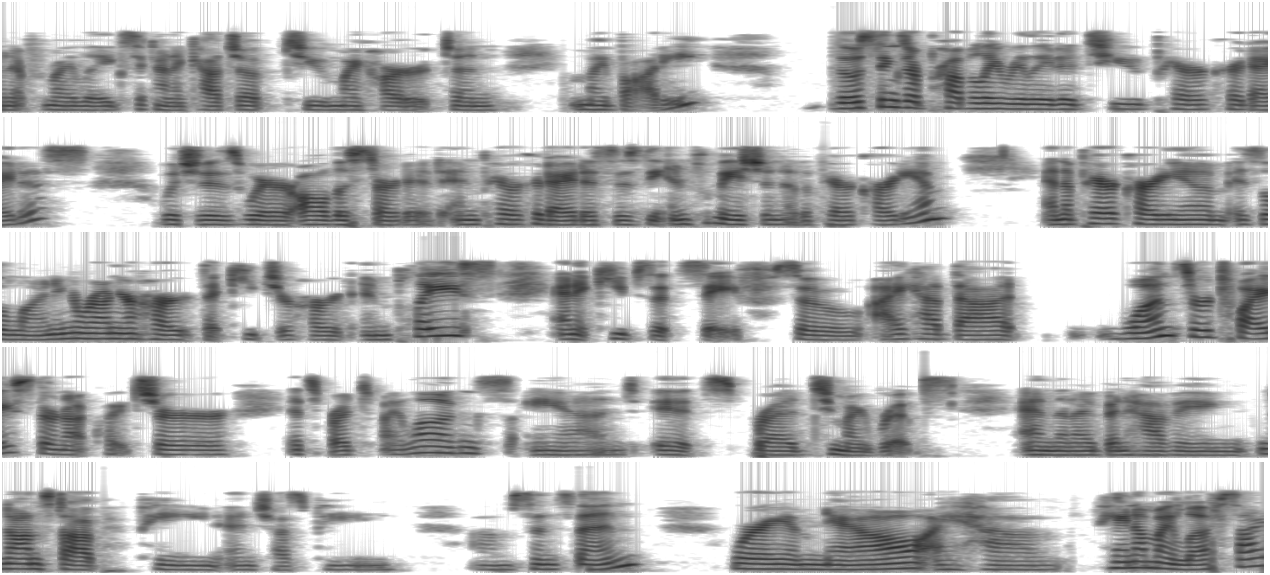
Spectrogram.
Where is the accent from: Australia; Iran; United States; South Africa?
United States; Sacramento, California; moved away as an adult; now in Oakland, United States; I live in Oakland, California. So I'm actually from Sacramento, California, but I've been in the Bay for 18 years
